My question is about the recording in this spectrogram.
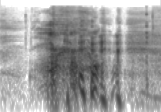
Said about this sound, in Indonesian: Gua batuk dulu kalau itu.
